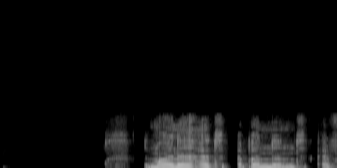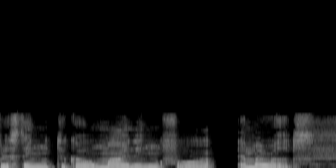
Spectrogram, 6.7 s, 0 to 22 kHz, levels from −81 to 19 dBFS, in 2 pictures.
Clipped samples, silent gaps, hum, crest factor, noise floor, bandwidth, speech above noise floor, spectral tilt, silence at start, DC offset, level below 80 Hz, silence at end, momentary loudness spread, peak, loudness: under 0.1%; none; none; 18 dB; -86 dBFS; 7.4 kHz; 66 dB; -6.5 dB/octave; 1.15 s; under 0.1%; -52 dBFS; 0.25 s; 12 LU; -2 dBFS; -20 LUFS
